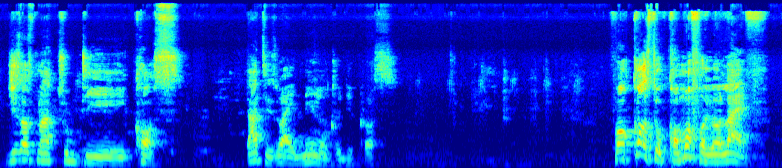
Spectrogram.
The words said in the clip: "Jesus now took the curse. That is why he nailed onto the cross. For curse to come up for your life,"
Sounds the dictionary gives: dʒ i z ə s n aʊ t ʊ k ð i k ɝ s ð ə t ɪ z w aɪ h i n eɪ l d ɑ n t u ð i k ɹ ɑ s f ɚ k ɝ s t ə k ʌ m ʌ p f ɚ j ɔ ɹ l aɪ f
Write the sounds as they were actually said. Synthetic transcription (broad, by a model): dʒ i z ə s n aʊ t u k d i k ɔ s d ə t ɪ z w aɪ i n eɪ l ɑ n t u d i k ɹ ɑ s f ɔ k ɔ s t ə k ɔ m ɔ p f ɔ j ɔ l aɪ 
